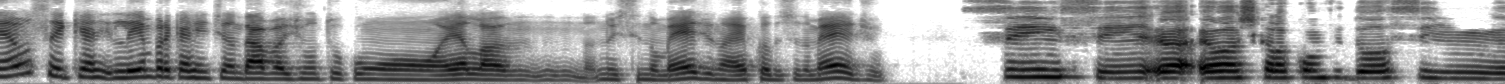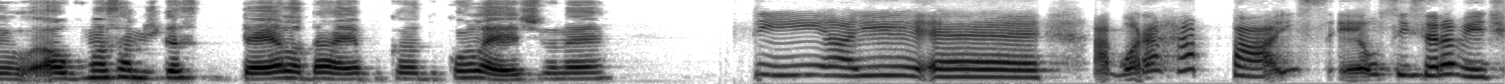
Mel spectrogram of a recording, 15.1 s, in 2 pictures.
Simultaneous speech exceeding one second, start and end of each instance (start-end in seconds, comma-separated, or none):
none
